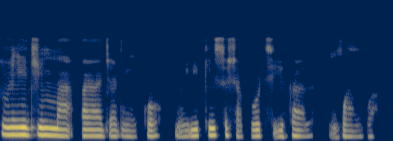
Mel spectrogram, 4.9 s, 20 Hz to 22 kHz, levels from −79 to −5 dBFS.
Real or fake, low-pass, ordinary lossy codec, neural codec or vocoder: fake; 7.2 kHz; none; codec, 24 kHz, 1.2 kbps, DualCodec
